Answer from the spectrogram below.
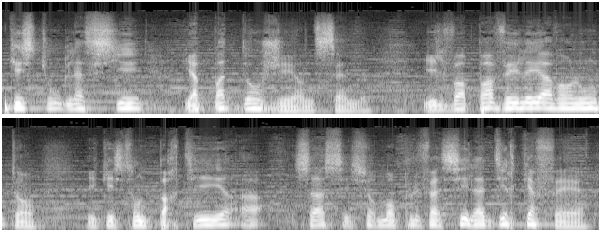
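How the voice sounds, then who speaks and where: A man voicing a gruff, crude old Arctic trapper. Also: medium pitch, normal speed, darkish tone, soft background music, lightly acted. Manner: crude, slangy and drawling. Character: gruff coarse-talking Arctic trapper man, crafty and easygoing.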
